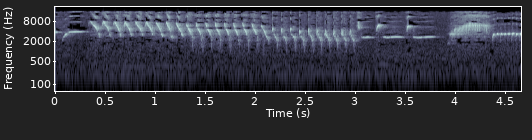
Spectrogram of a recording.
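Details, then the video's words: Belgian canary singing to teach canaries: a rapid rolling trill that slowly descends in pitch for nearly three seconds, followed by short whistled notes and a brief high buzzy phrase. "CANTO PARA ENSINAR CANÁRIOS BELGAS"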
